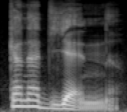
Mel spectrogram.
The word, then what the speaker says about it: canadienne: Le Canada, canadien, yin, here, canadien, canadienne, yen. Remember, here you've got double N, so you've got to open the so it will become canadienne. Okay?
